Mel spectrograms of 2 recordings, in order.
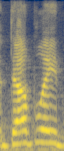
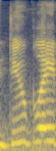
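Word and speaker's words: Doublade: They they put they say do blade and duo blade and I'm like oh you um it's d blade like double double blade.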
